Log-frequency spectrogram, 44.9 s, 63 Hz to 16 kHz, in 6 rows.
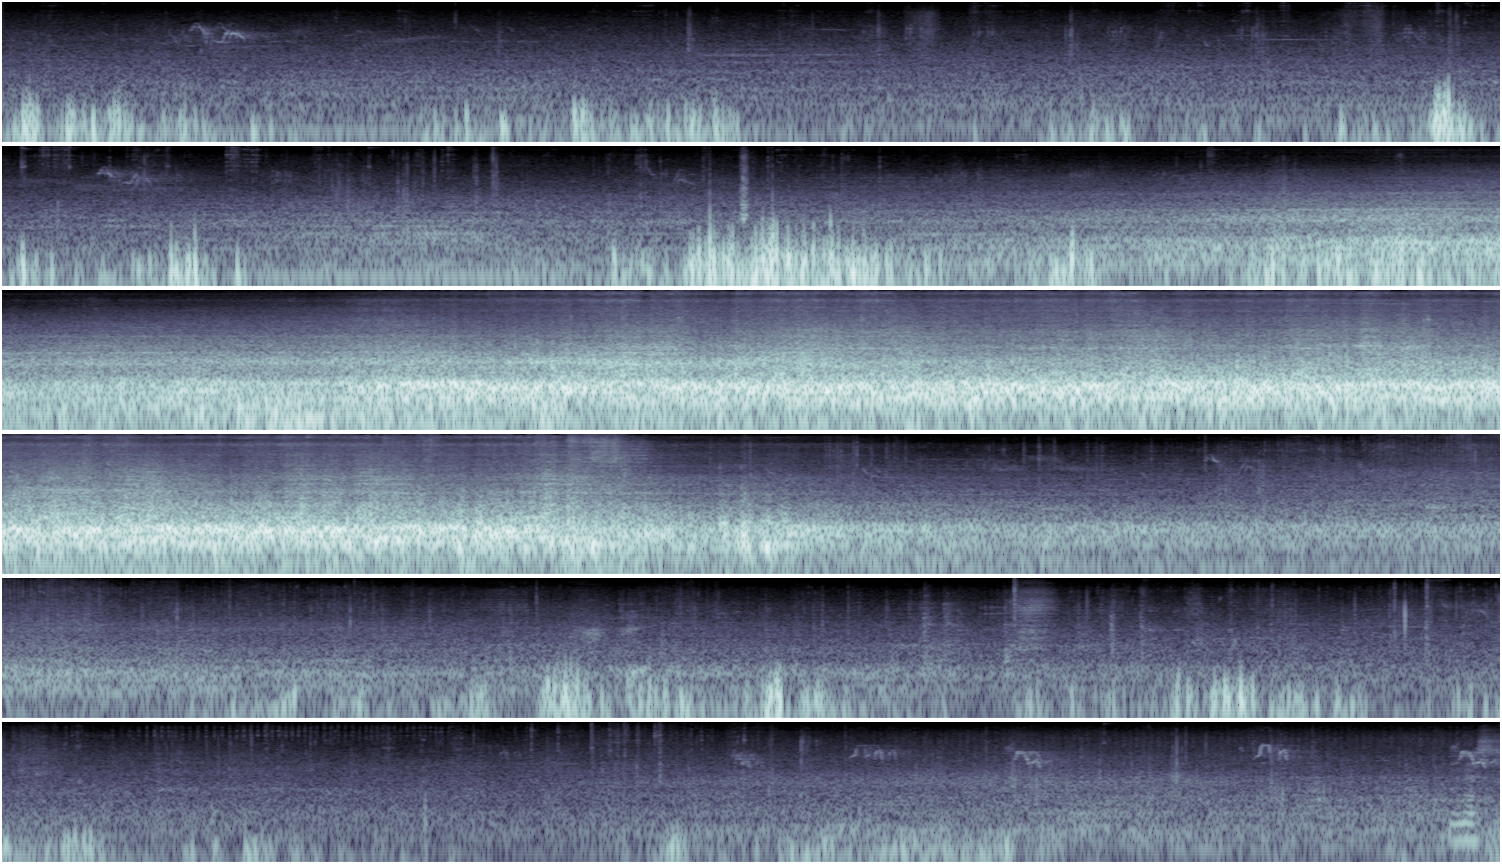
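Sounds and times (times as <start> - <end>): electric train passing: 7.4 - 44.9.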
